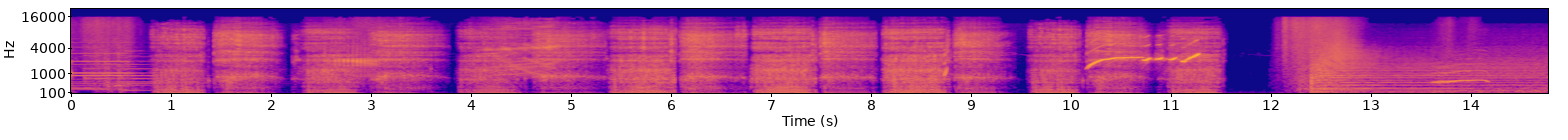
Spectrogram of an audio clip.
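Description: Exaggerated cartoon snoring: a run of loud, noisy snores, roughly one a second, with a rising whistle on a snore near the end. After a brief pause, a few seconds of musical tones follow.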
